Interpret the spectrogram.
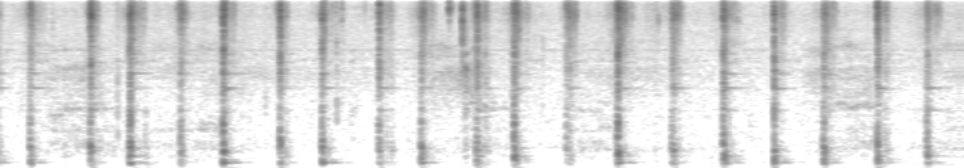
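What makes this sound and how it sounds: A hollow, rainbow-coloured inflated rubber playground ball about the size of a volleyball is held in both hands and tapped with the fingertips. It produces a loose, fairly irregular series of short, dull taps, a little over one per second. Each tap has a low, hollow thump with a quick bright click on top and almost no ring, over quiet background hiss.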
